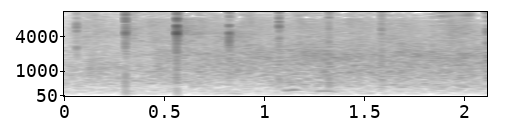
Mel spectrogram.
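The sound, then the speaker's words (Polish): Applause greets a professor of medical sciences introduced for a lecture on medicine restoring vision. Steady, dense clapping runs throughout, with a few sharper individual claps standing out. “Wielkie brawa, zapraszamy.”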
